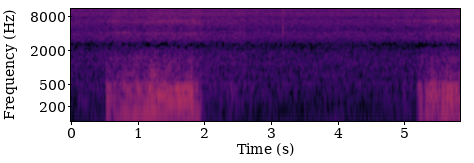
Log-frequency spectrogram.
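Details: Two loud, low, rattling snores on inhaling, with quiet pauses between them, over steady background hum; snoring.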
